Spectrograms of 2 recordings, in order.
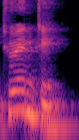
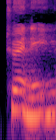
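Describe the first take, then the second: First: The t sound after the n is pronounced. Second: The t sound after the n is dropped. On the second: "আরেকটু সুন্দর উচ্চারণ হলো টোয়েনি ... ব্রিটিশরা বলে"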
